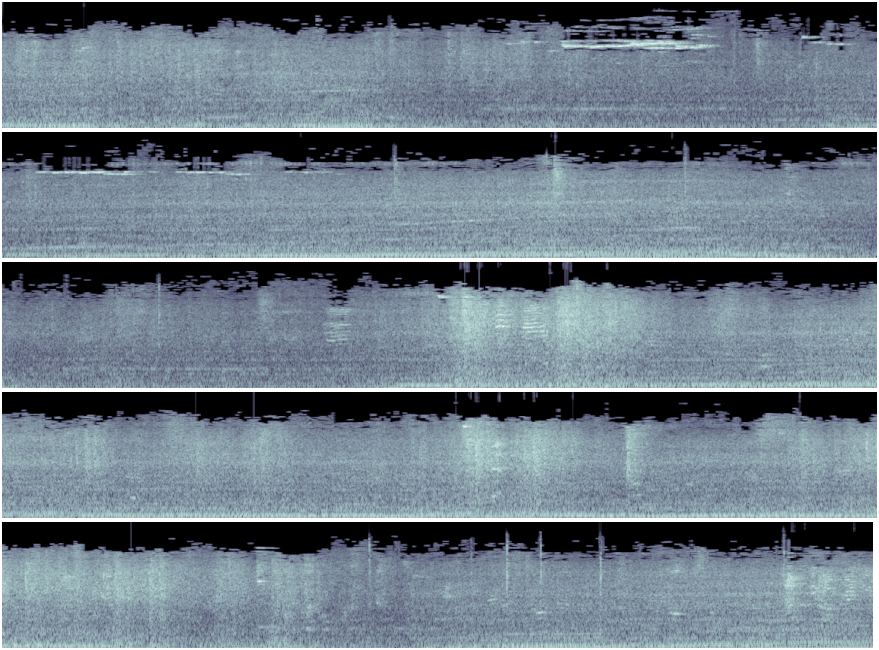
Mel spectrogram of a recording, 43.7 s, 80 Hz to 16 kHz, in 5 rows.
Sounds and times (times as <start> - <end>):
Bus: 0.0 - 43.7.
